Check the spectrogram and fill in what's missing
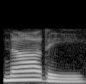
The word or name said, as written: noddy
